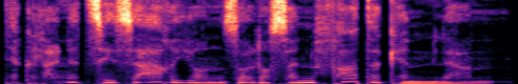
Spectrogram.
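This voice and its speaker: A man's voice: a little high, fairly even intonation, moderate pace, warm tone, breathy edge, no echo, clean studio sound, voice pushed up. A man voicing a chatty, gossipy young woman. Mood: whispering. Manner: gossipy, confiding.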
